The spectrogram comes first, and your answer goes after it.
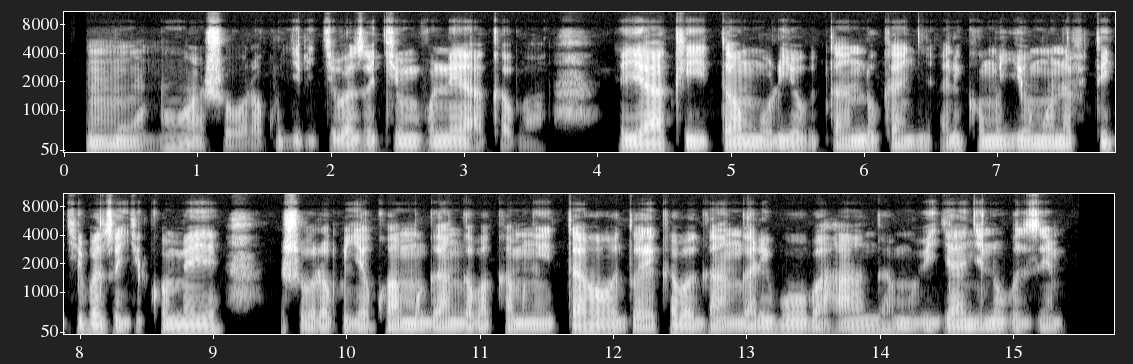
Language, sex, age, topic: Kinyarwanda, male, 18-24, health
